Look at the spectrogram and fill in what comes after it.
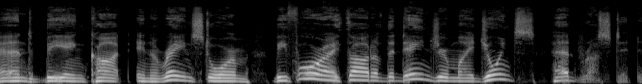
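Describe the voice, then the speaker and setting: A man speaks in a put-on character voice, fairly high in pitch, with lively intonation at a fairly slow pace. The sound is dry and close, with no echo. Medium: read story.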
